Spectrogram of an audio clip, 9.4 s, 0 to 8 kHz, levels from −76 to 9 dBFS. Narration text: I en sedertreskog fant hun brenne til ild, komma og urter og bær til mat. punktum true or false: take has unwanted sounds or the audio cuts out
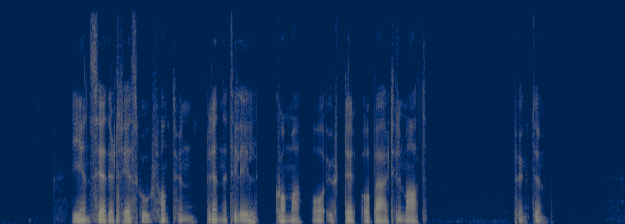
false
